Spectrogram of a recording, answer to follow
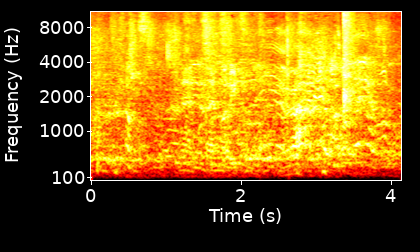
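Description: Many voices of onlookers and players talking and calling over one another, with one sharp knock about three seconds in.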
